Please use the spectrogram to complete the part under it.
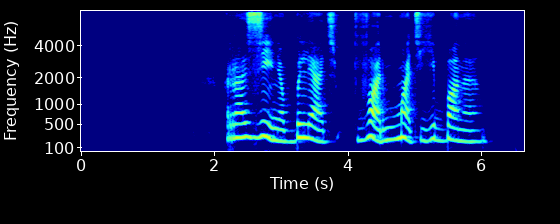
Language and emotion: Russian, angry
